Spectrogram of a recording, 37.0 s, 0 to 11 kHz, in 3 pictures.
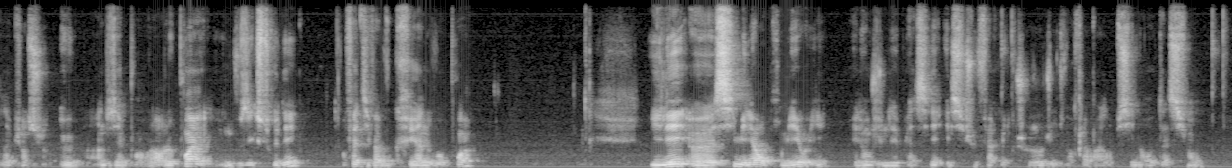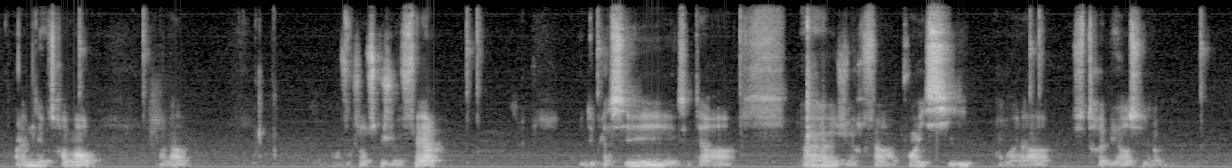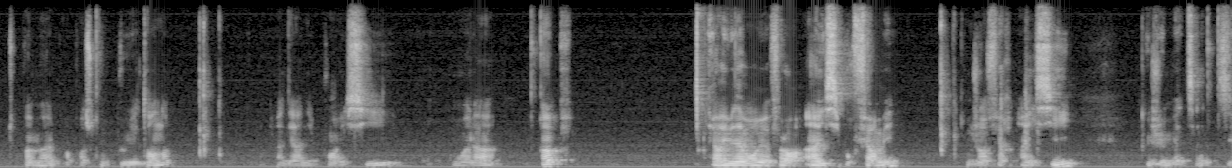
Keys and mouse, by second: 10.1 click, 10.8 r, 12.2-13.5 drag, 14.4 click, 15.0 r, 19.9 click, 20.4 e, 22.7-25.1 drag, 25.9 click, 26.7 e, 30.1-31.8 drag, 32.1 middle click, 34.1 e, 36.8 click.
